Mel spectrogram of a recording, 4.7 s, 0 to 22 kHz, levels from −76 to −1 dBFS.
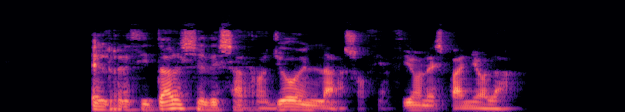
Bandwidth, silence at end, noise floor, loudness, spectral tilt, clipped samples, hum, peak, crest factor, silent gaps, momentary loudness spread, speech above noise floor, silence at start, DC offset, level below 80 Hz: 9.6 kHz; 0.85 s; -83 dBFS; -21 LUFS; -4 dB/octave; under 0.1%; none; -2 dBFS; 20 dB; none; 10 LU; 62 dB; 0.7 s; under 0.1%; -56 dBFS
